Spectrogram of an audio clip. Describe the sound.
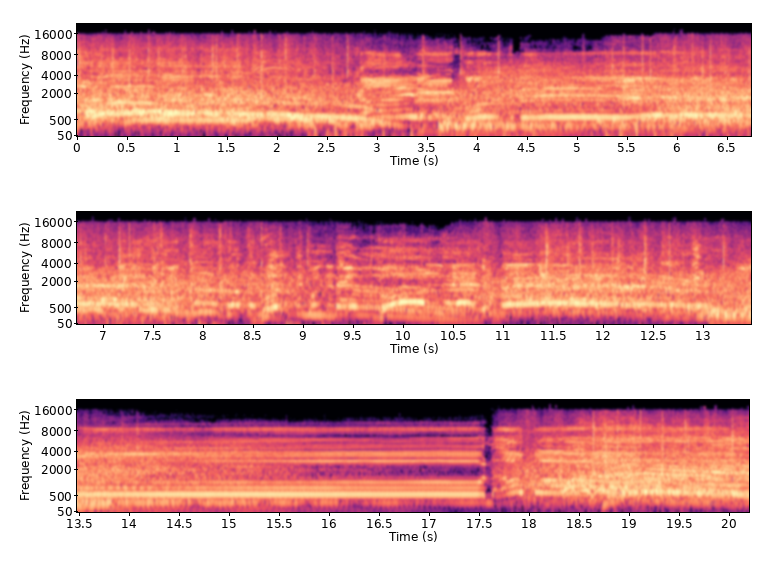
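An audience at a metal quiz show claps and cheers loudly and steadily for about twenty seconds as a contestant is introduced, with whoops and shouting voices, while two sustained musical stings sound over the crowd noise partway through.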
